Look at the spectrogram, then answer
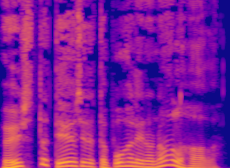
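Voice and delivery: Santa's puzzled question; suspicious Santa. Acted. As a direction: play Santa wary of the caller. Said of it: "Pukki kysyi".

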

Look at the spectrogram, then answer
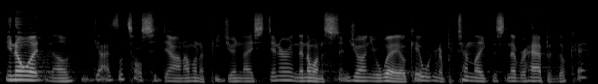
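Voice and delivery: a calm host talking down an army; soft gracious voice. Retold or imitated. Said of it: "annihilate all of them".

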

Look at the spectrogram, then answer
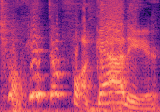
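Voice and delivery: high laughing yell of disbelief; half-laughing yell; laughing shout. Retold or imitated.

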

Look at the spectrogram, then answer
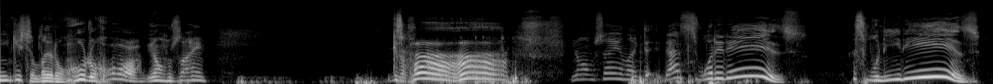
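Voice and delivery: loud, high, worked-up rant; riled up. Real, not acted. To podcast listeners, riled up about a friend's constant disses. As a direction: let the anger boil over, half laughing. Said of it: "I'm riled up".

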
